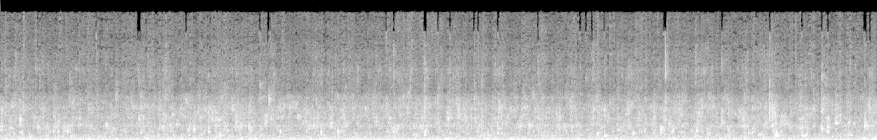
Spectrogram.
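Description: Water trickling and splashing into the soil of a potted Meyer lemon tree during deep watering, a faint, steady, continuous flow with no voices.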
